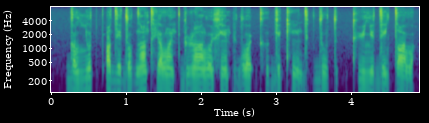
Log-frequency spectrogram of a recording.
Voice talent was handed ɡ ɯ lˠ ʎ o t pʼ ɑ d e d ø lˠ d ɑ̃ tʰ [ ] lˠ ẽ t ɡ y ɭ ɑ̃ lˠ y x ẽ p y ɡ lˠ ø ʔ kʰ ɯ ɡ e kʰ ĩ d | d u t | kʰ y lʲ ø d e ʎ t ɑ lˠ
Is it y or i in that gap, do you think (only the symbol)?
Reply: i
